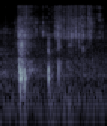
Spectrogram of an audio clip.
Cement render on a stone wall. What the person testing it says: Et ici, ça sonne creux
